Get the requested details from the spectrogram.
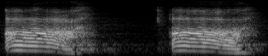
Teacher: vowels all right now we go to the long vowels and this is where it takes a little longer to say the vowels we kind of stretch out that sound a bit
